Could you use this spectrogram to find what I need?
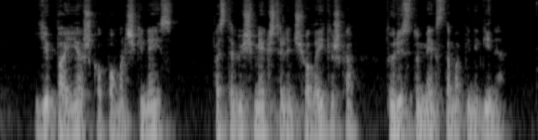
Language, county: Lithuanian, Panevėžys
